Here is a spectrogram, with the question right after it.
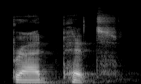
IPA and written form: bɹæd pɪt (Brad Pitt)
